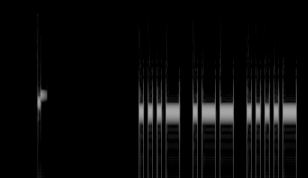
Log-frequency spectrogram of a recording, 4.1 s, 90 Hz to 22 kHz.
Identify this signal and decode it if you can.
Morse code, heard as a keyed tone, about 20 wpm, 700 Hz. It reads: VW4
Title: Three Challenging Letter-Number Combinations 20wpm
